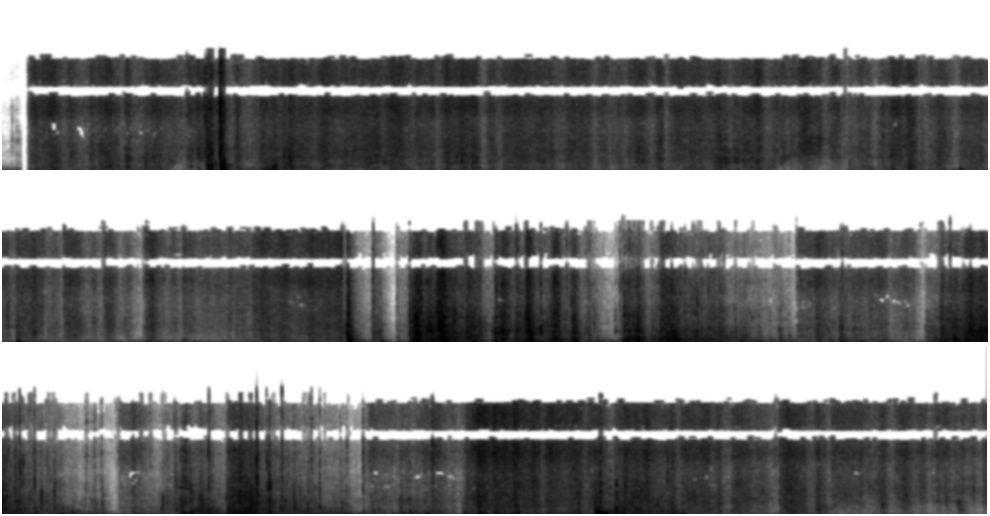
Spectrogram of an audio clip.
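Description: Thin plastic bags and food packaging crinkling and rustling as they are handled, with a sharp click about two seconds in; near the end the sound is hanpen fish cake being squashed and kneaded inside a plastic bag.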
